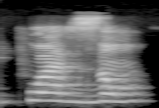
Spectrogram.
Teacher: Ça s'écrit avec 2 S, parce que si j'écris poison avec un S, c'est prononcé comme una Z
